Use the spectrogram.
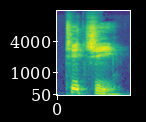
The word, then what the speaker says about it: tai chi: Spell it, it's pronounced Tichi with a long I.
